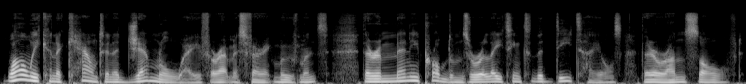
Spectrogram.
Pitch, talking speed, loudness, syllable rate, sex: 120 Hz, 175 wpm, -18 LUFS, 6.0 syllables/s, male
